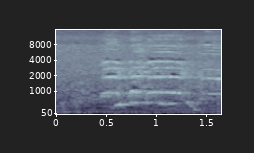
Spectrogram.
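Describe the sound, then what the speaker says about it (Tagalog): A rooster crows once, a loud drawn-out call with a rising and falling shape, heard alone against light background noise. "Ganda ng sounds natin dito eh. Tilawak ng manok."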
